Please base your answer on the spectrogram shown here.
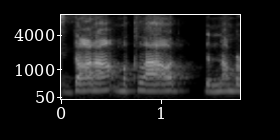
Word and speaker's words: McLeod: C's in my name, but it's actually spelled MCLEOD. MCLEOD. It's pronounced McLeod, but it's MCLEOD, and it's the number 4 and then YOU.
